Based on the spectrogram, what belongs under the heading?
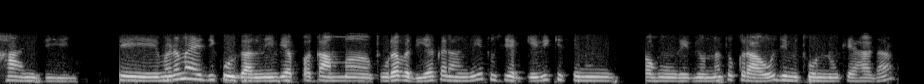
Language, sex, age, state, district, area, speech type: Punjabi, female, 30-45, Punjab, Barnala, rural, conversation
